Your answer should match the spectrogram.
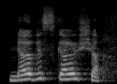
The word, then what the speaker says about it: Nova Scotia: my my apologies and it's pronounced scoa Nova Scotia well I learned something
